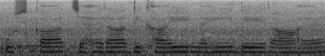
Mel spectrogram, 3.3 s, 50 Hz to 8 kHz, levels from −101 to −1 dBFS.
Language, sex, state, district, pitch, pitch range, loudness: Hindi, male, Rajasthan, Bikaner, 205 Hz, 205-215 Hz, -14 LUFS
